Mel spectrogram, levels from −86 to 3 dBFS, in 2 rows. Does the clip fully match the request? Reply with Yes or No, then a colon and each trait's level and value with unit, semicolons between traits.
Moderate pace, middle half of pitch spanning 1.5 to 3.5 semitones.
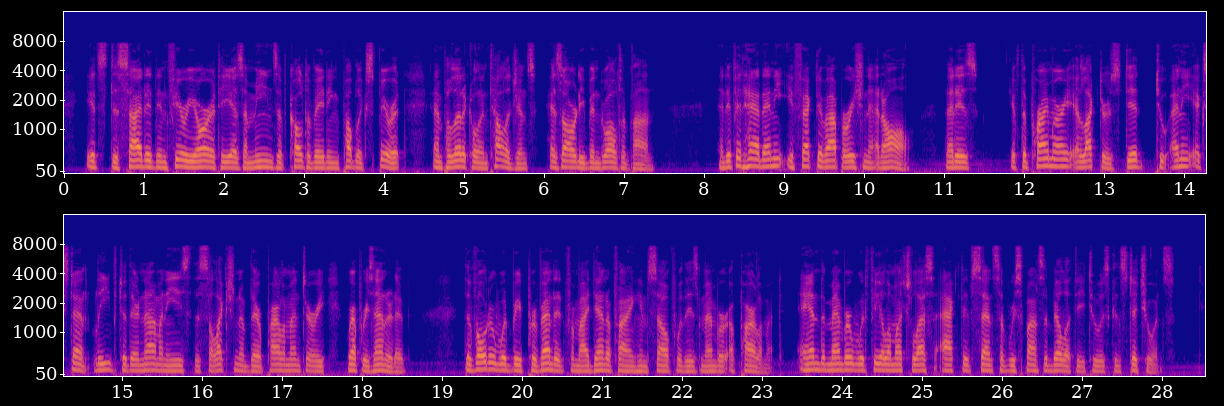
Yes: average, 160 wpm; average, 2.7 semitones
